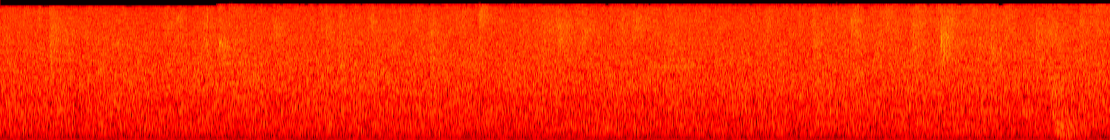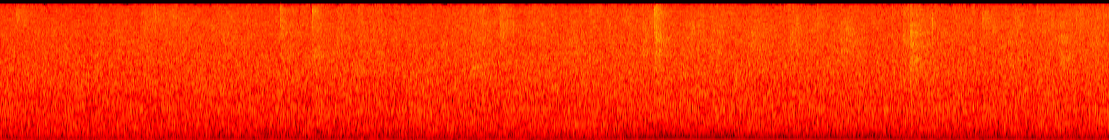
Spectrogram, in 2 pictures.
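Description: Steady even hiss with faint taps and scratches of chalk drawing on a blackboard, one a little louder about eight seconds in.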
